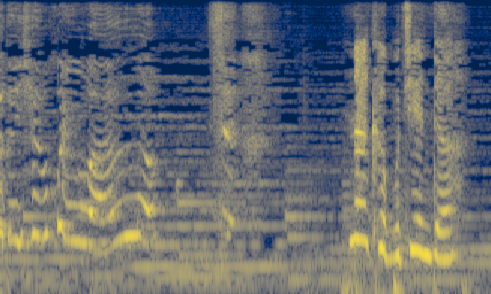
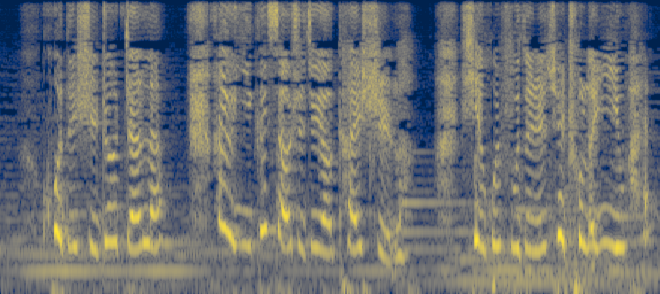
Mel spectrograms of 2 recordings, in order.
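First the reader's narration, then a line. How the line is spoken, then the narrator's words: Weeping. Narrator (Chinese): 苏菲亚夫人哭哭啼啼地说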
